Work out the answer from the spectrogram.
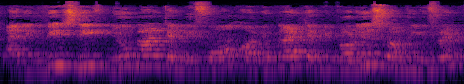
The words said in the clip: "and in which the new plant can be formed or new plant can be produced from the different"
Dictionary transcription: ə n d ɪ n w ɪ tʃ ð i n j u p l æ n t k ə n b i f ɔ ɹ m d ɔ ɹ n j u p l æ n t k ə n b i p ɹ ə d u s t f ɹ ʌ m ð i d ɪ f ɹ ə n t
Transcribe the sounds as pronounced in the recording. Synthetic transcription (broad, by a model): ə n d ɪ n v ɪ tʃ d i n j u p l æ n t k ə n b i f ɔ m ɔ ɹ n j u p l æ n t k ə n b i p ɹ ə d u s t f ɹ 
